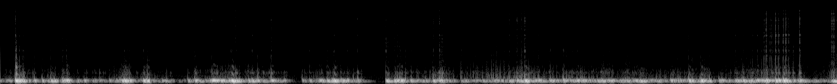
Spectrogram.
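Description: Long dark fingernails scratch directly across the small, hollow, round metal mesh grille of a Blue Yeti Nano microphone. The scratching comes through as a dense, deep, rumbling scrape centred low around 140 Hz, with brief silent breaks near the three- and four-second marks. After the breaks it continues steadily, with faint bright crackles toward the end.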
